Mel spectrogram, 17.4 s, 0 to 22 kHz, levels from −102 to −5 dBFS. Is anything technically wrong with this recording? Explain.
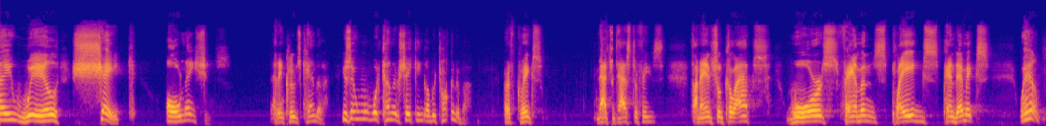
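Yes. From 10.18 to 10.23 s the speech carries damaged data in a compressed stream: corrupted frames make the decoder lose sync and resynchronise, producing a short glitch, seen as a brief broadband smear and waveform discontinuity.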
